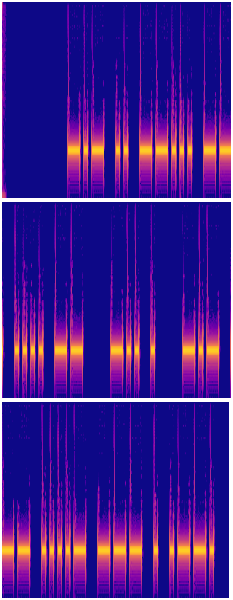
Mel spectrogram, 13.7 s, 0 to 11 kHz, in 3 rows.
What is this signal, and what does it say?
Morse code, heard as a keyed tone, about 15 wpm, 700 Hz. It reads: KI7MHM DE KM4OEP
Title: USA Callsign DE Callsign - 6 Characters - 15wpm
